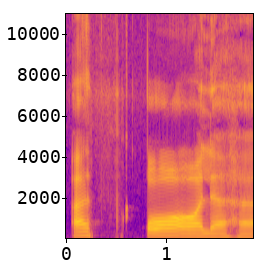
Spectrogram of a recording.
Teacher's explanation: ता को ज़बान की नोक से अदा करके क़ाफ़ को पुर करना है।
